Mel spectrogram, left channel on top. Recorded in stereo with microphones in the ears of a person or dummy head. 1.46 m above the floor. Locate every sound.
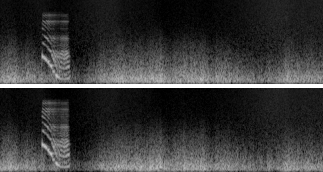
0.4 s a cupboard door: 20° right (ahead or behind)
